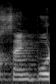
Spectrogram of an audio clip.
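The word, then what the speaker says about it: Tsangpo: फिर इसको आप लोग सेंगपो रिवर के नाम से भी जानते हैं, इसमें टी साइलेंट रहता है। ये वो रिवर है जिसको यारलंग ज़ेंगपो या फिर सेंगपो बोला जाता है तिब्बत वाले रीजन में, ठीक है।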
